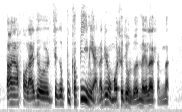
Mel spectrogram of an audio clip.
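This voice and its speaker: A man at a very fast pace. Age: 40s. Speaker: internet and finance commentator. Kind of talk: podcast interview.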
